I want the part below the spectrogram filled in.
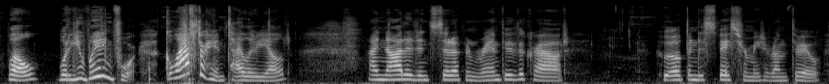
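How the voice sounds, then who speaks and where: A woman with a very bright voice reads romantic fan fiction in a casual, homemade way. She is expressive and often trips over words and starts again. The sound is dry and close, without room echo. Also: medium pitch. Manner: gushing asides.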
